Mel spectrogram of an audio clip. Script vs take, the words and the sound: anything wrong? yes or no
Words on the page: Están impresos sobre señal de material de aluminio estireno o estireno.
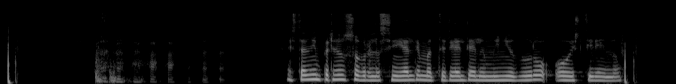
yes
